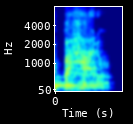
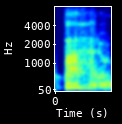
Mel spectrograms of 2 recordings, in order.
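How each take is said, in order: First: "pájaro" wrongly stressed on JA, pa-JA-ro; stress moved to middle. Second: "pájaro" with the beat on PÁ; stress on first syllable. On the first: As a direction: misplace the beat onto the middle syllable of "pájaro". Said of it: "Se dice pájaro". ("pájaro" mal acentuado, como llana: pajáro) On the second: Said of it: "I am the stress syllable". ("pájaro" esdrújula, golpe de voz en pá) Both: Shown as a demonstration.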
